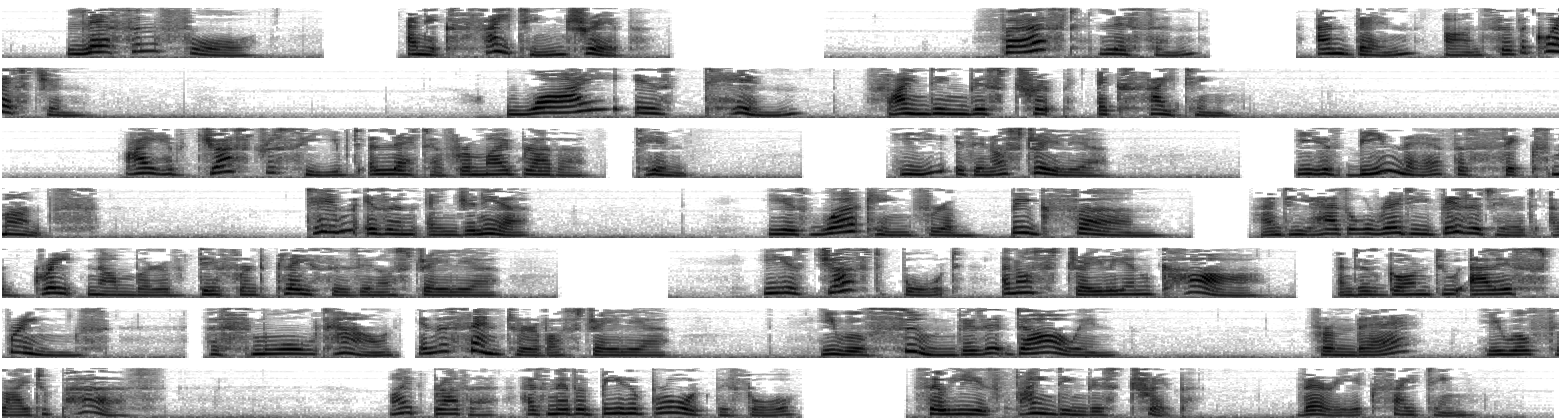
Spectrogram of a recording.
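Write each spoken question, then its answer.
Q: Why is Tim finding this trip exciting?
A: Because he has never been abroad before.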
